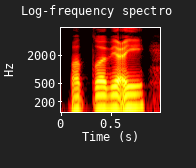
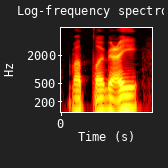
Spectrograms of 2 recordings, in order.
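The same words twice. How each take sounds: Both takes have the same delivery.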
